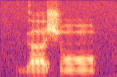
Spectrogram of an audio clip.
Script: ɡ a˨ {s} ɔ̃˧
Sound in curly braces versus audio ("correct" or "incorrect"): incorrect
